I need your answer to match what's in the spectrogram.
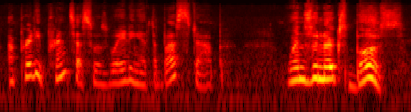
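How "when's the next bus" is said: loud, slow monster grunt. Acted. Hairy prince asks the princess about the bus, grunting loudly. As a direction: growl it like a big hairy monkey. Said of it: "he grunted".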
